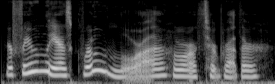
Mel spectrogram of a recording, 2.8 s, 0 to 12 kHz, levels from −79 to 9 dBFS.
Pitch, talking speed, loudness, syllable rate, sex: 275 Hz, 175 wpm, -16 LUFS, 5.5 syllables/s, female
